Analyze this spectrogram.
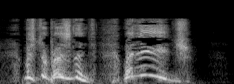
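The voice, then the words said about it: Rough, raspy, excited character voice. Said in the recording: “a voice called excitedly ... that rough, raspy voice”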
